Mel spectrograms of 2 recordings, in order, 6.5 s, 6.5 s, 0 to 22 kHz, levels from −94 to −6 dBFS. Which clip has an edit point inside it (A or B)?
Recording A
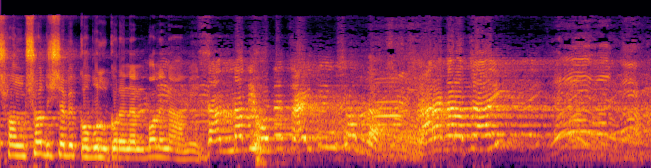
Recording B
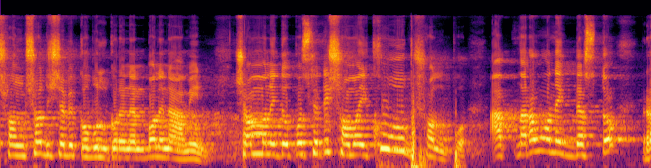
A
